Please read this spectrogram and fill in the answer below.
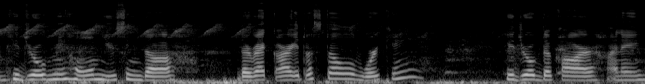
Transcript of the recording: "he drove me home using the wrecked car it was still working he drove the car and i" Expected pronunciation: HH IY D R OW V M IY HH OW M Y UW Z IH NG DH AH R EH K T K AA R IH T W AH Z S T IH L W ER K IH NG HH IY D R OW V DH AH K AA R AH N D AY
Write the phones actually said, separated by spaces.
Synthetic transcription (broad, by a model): HH IY D R OW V M IY HH OW M Y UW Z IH NG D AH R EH T K AA R IH T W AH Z S T IH L W ER K IH NG HH IY D R OW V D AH K AA R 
